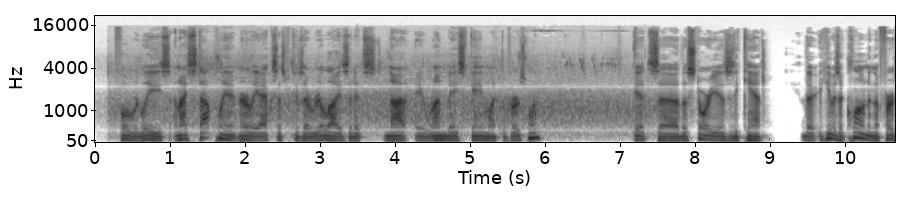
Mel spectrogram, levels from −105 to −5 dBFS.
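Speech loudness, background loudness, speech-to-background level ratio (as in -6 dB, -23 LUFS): -25.5 LUFS, -38.0 LUFS, 12.5 dB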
